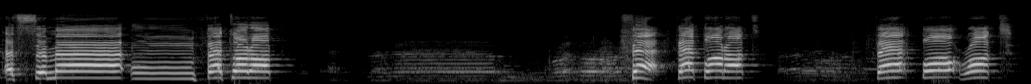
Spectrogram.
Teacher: So the ta and the ra have a itbaq, but the fa is maftuh. I mean, when it was open mouth.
